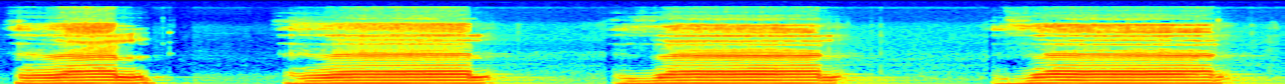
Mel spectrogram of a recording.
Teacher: তিন হরফের মাখরাজ এক স্থান থেকে উচ্চারিত হয়। জিহ্বার আগা, সামনে উপরে দুই দাঁতের আগার সঙ্গে লাগাইয়া।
